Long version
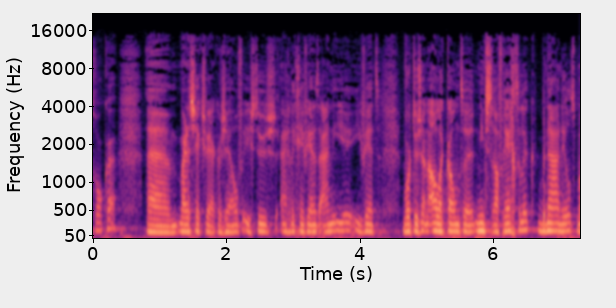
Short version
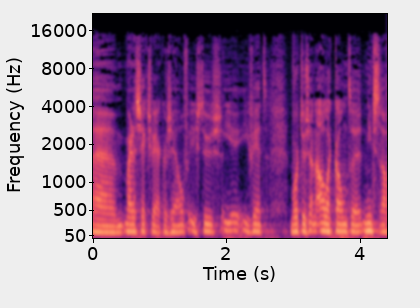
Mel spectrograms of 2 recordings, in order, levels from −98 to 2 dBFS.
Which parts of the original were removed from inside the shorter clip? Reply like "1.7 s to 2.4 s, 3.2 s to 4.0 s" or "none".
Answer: 2.8 s to 3.7 s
